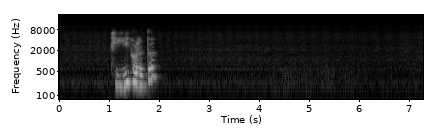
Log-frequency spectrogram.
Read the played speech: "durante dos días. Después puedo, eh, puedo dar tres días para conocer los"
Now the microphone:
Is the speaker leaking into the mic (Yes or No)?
No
